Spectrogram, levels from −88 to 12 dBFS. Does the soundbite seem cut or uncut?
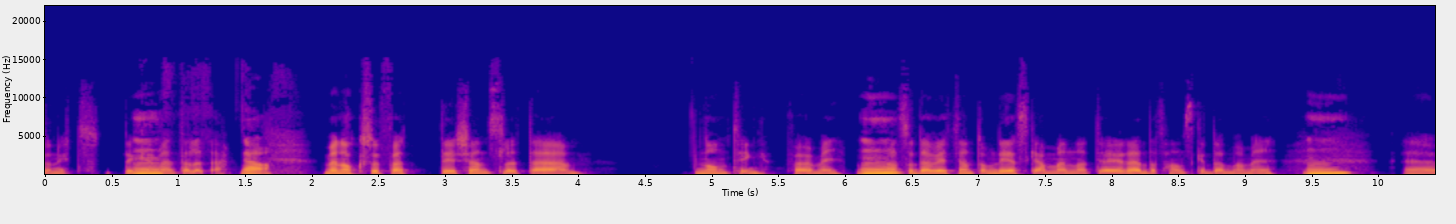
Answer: uncut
